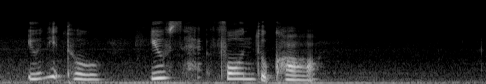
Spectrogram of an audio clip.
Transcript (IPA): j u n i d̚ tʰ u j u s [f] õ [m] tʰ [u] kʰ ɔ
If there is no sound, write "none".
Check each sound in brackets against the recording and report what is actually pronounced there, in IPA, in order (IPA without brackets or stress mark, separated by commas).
f, n, u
